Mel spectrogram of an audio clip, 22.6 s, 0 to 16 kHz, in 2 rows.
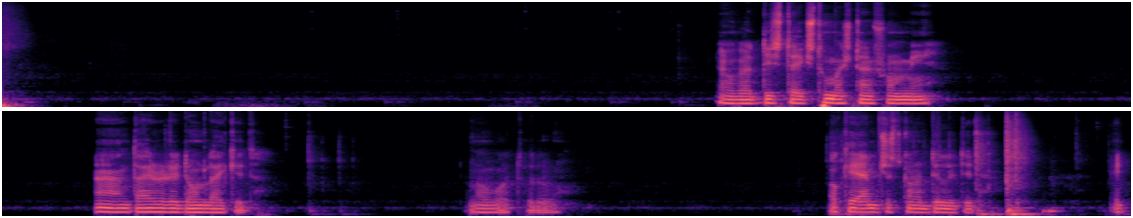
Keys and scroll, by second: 14.2 d, 19.4 d, 20.9 Delete.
